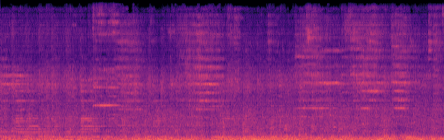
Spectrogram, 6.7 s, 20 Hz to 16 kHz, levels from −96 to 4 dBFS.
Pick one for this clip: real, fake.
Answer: fake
